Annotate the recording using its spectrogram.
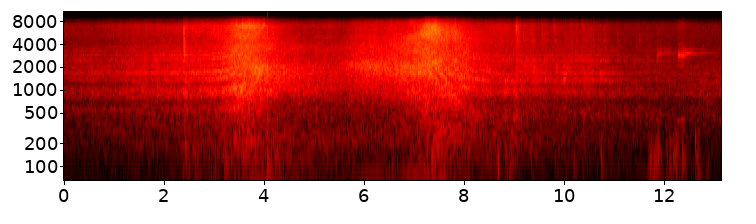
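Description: Cars driving past on an asphalt road, the tyre and engine noise swelling and fading twice: one pass peaks about four seconds in and another about seven seconds in.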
